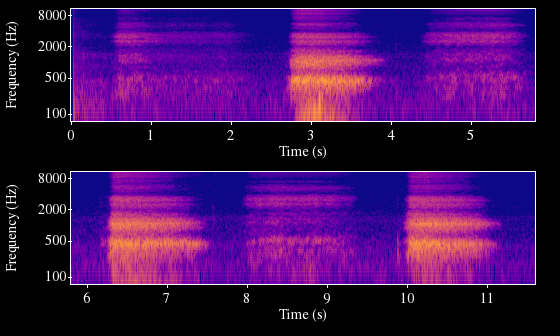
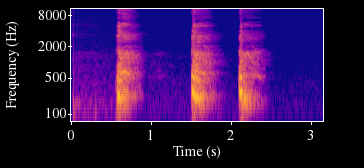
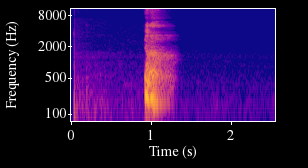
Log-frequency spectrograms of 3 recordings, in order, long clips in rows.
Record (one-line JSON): {"exhalation_length": "11.6 s", "exhalation_amplitude": 15837, "exhalation_signal_mean_std_ratio": 0.44, "three_cough_length": "3.2 s", "three_cough_amplitude": 32768, "three_cough_signal_mean_std_ratio": 0.31, "cough_length": "2.6 s", "cough_amplitude": 32768, "cough_signal_mean_std_ratio": 0.22, "survey_phase": "beta (2021-08-13 to 2022-03-07)", "age": "18-44", "gender": "Male", "wearing_mask": "No", "symptom_none": true, "smoker_status": "Never smoked", "respiratory_condition_asthma": false, "respiratory_condition_other": false, "recruitment_source": "REACT", "submission_delay": "2 days", "covid_test_result": "Negative", "covid_test_method": "RT-qPCR"}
